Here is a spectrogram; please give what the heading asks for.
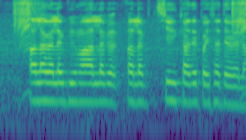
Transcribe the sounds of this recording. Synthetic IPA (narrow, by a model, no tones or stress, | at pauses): ɐləɡɐləɡ̚bimaːɾləɡɐləɡt͡ʃiːd͡ʒkʰaːt̪ɪɾpɐɪsad̪eʋela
